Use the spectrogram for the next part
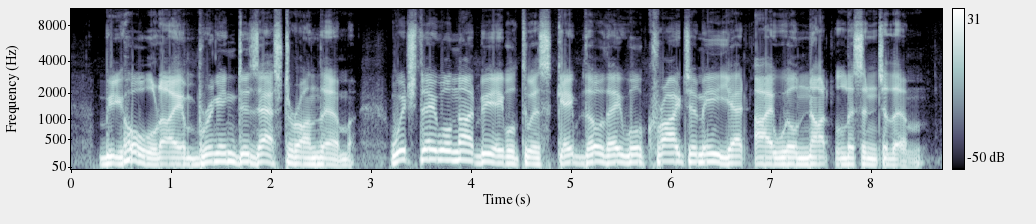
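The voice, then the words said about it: Booming God voice. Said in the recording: “Let me do God voice for this. ... Let me do the God voice.”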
